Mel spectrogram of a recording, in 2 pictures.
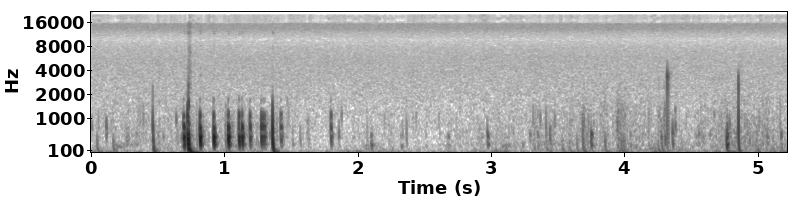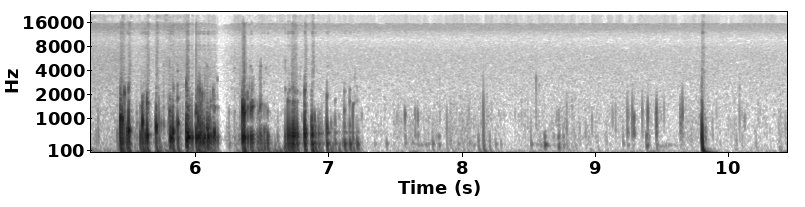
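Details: After eating too much udon at 19:30, recorded at 1:30 am on waking; owner jokes stomach was surprised by gluten after a long break. Gurgling, bubbling rumbles in bursts with quiet gaps: stomach growling (borborygmi).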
